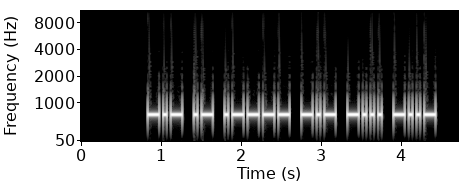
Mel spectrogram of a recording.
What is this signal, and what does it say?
Morse code, heard as a keyed tone, about 25 wpm, 700 Hz. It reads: KA1KBX
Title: USA Call Signs - 6 Characters - Repeated 2x - 25wpm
